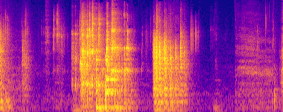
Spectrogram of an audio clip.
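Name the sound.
dice rolling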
